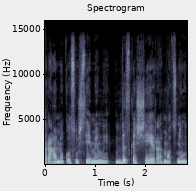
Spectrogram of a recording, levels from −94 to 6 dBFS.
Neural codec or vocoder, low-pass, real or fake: none; 14.4 kHz; real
